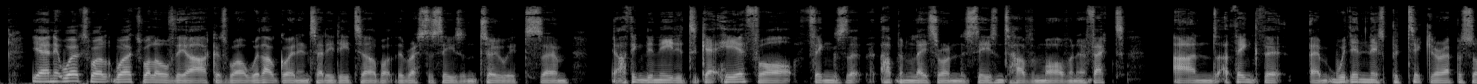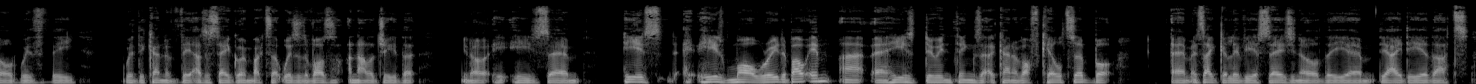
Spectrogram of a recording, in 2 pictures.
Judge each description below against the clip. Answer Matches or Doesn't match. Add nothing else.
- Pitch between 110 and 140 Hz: Doesn't match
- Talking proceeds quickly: Matches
